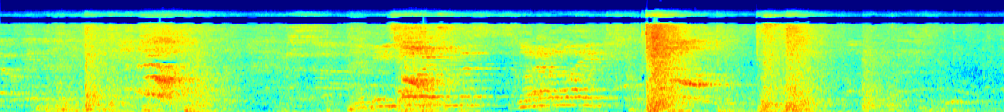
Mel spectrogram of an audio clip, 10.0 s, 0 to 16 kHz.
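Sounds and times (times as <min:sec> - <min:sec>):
bodies hitting wrestling ring: 0:06.4 - 0:09.0.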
